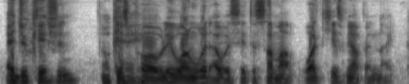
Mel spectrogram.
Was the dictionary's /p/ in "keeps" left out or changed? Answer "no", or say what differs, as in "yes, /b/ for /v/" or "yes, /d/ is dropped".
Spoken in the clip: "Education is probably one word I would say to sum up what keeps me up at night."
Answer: yes, /p/ is dropped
